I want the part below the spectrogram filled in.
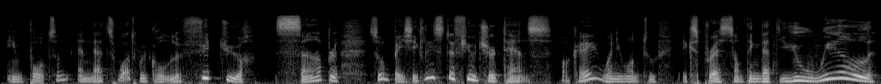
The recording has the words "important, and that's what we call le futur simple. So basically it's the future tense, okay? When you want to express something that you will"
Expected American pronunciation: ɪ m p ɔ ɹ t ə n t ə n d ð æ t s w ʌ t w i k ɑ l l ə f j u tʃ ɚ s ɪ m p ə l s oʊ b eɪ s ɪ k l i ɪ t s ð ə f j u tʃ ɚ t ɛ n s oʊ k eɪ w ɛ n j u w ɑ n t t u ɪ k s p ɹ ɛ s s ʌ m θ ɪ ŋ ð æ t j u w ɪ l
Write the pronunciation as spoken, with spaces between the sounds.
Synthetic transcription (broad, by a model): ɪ m p ɔ ɹ t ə n t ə n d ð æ t s w ʌ t w i k ɑ l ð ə f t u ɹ s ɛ p l s oʊ b eɪ s ɪ k l i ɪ t s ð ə f j u tʃ ɚ t ɛ n s oʊ k eɪ w ɛ n j u w ɑ n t t u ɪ k s p ɹ ɛ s s ʌ m θ ɪ ŋ ð æ t j u w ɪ l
